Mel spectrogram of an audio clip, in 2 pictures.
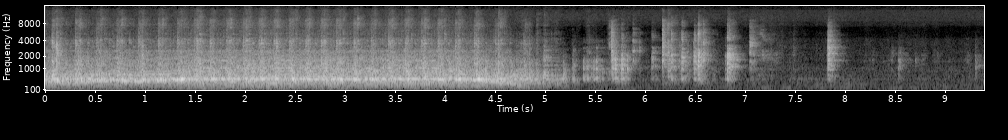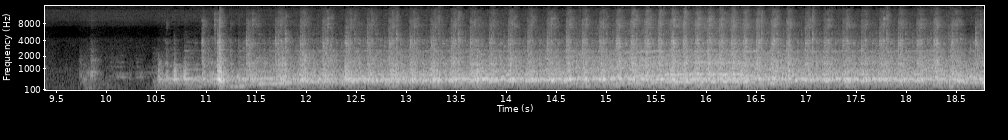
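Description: A sewing machine stitches a zipper pouch, running in a steady, close, rapid whirr for about five seconds. A few scattered clicks and handling noises follow in a pause, then the machine runs smoothly again until the end.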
